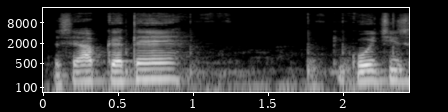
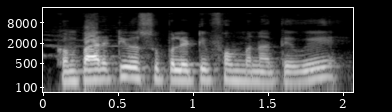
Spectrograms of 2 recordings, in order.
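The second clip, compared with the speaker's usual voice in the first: ordinary delivery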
